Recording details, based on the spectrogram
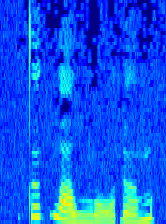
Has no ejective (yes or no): yes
